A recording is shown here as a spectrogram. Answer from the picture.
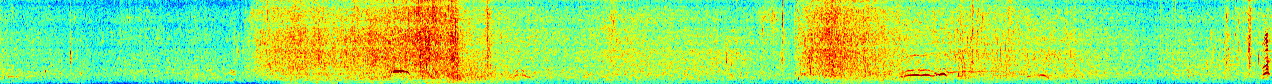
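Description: Small sea waves washing and breaking in shallow water at the shoreline, a steady surf that swells louder for a few seconds from about four seconds in.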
